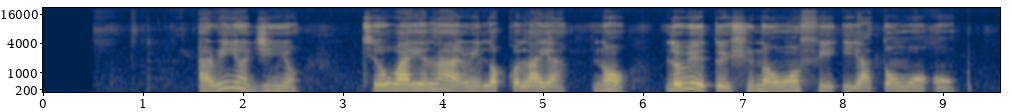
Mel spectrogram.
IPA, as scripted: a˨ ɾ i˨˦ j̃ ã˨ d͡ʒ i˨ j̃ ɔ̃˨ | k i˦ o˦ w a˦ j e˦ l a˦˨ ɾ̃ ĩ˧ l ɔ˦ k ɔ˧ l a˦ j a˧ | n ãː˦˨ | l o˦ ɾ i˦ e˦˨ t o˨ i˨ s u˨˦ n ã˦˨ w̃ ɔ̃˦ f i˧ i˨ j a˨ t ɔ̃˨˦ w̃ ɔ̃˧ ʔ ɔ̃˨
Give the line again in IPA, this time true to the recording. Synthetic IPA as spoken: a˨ ɾ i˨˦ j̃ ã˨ d͡ʒ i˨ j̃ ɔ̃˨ | t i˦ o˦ w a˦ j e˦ l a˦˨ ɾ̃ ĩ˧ l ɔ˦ k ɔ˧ l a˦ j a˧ | n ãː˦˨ | l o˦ ɾ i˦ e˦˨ t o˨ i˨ ʃ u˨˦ n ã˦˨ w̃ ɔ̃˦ f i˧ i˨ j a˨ t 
